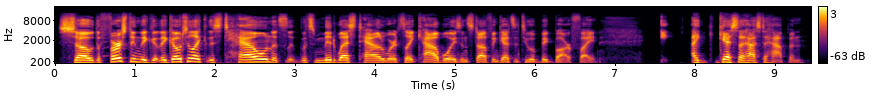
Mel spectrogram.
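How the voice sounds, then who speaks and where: A man's voice: mid-range voice, normal speed, a bit bright, no room sound, studio quality. A young man giving a casual, rambling film review, sarcastic and exasperated, with frequent filler words.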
